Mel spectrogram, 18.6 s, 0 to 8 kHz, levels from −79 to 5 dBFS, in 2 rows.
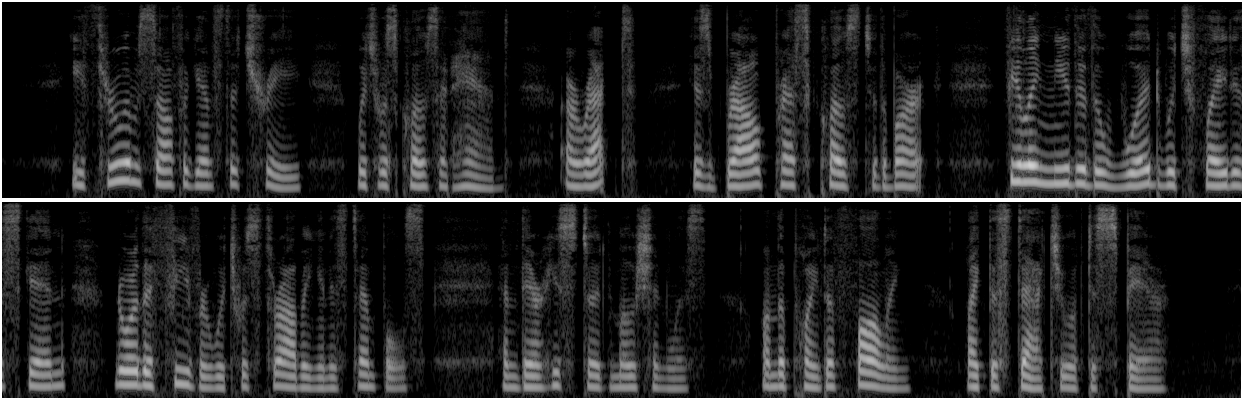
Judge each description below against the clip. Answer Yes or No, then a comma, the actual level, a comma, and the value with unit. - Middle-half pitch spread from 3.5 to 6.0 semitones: No, average, 3.1 semitones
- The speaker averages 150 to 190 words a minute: Yes, average, 165 wpm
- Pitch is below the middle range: No, medium, 185 Hz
